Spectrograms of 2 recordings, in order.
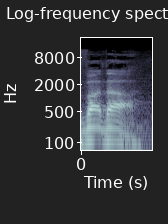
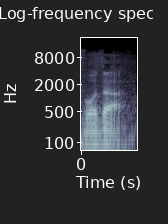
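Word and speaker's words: вода: So voda is pronounced vada, whereas in many North Russian dialects it's still pronounced voda.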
